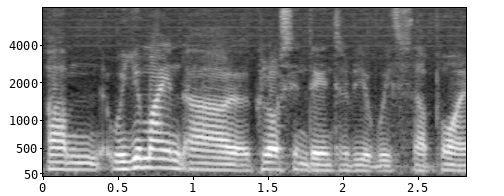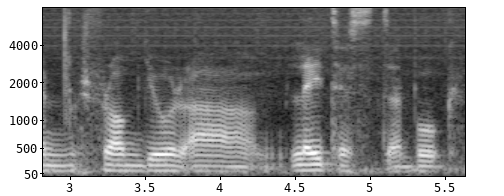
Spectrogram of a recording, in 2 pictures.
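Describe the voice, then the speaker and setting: A man asking polite, low-key interview questions, hesitating mid-sentence, recorded with some noise. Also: measured pace, darkish tone. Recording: noisy, off-mic room sound.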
